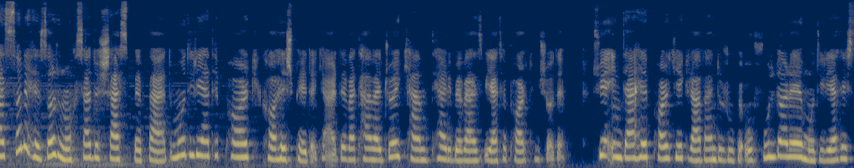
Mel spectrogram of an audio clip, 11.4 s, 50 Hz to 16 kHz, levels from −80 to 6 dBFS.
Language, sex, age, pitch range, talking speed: Persian, female, 10-29, 225-300 Hz, 155 wpm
